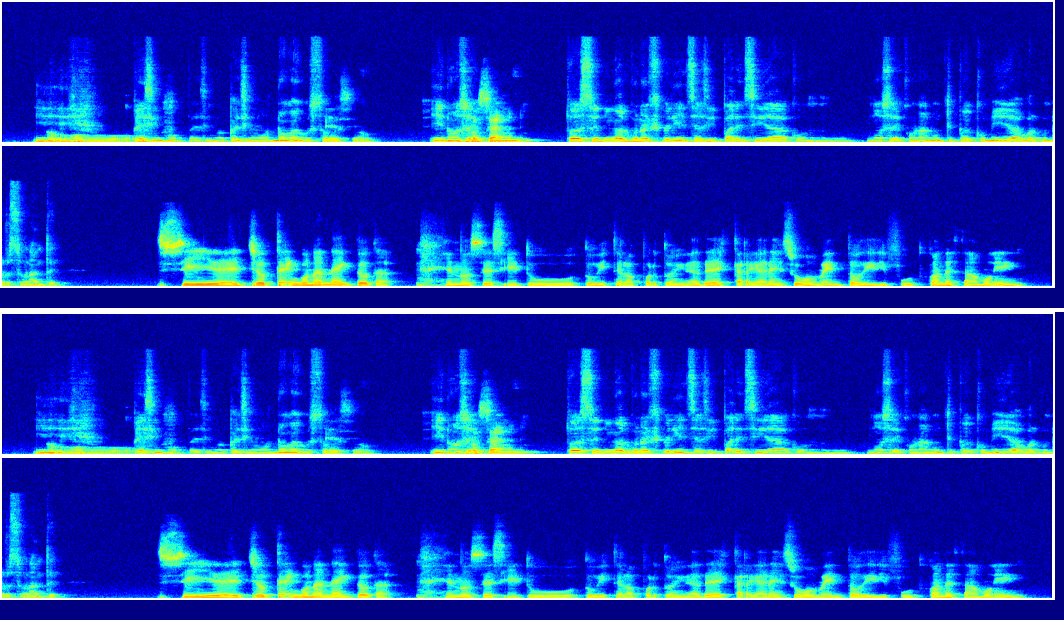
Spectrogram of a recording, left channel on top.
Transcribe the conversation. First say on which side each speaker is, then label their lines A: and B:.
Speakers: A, on the left (about 70°); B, on the left (about 50°).
A: Y
B: No,
A: <laughs> pésimo, pésimo, pésimo, no me gustó.
B: pésimo.
A: Y no sé,
B: O
A: ¿tú,
B: sea,
A: tú has tenido alguna experiencia así parecida con, no sé, con algún tipo de comida o algún restaurante?
B: sí, de hecho tengo una anécdota. <laughs> No sé si tú tuviste la oportunidad de descargar en su momento Didi Food cuando estábamos en,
